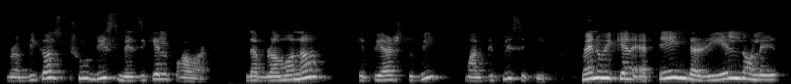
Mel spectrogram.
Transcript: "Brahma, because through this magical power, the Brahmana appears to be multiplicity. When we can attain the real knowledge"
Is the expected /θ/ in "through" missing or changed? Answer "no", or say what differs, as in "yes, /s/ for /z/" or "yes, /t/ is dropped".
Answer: yes, /t/ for /θ/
